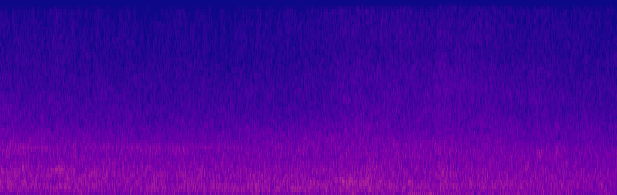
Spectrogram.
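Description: City street ambience: a steady wash of traffic noise with faint distant voices, and a low engine hum coming in about four seconds in.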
